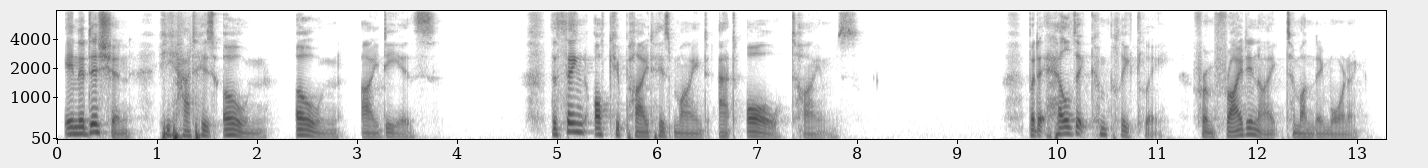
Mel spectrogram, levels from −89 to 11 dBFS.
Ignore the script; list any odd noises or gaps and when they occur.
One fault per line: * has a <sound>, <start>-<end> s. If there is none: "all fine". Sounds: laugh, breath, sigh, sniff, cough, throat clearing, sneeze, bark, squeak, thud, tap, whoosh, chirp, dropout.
all fine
